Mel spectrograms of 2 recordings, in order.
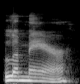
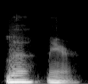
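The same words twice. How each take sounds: First: Lemaire said slowly as luh-MAIR for him to copy; model the name. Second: Lemaire copied as luh-MAIR, a little louder; repeating the name. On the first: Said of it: "How do I pronounce your last name". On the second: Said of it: "Yeah, very good". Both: Shown as a demonstration.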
